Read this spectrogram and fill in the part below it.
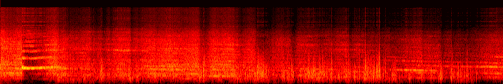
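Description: A train's wheels clatter along the track close by.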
